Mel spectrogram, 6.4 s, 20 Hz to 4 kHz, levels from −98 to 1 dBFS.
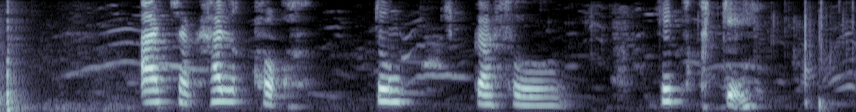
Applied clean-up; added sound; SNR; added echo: classical method log-MMSE.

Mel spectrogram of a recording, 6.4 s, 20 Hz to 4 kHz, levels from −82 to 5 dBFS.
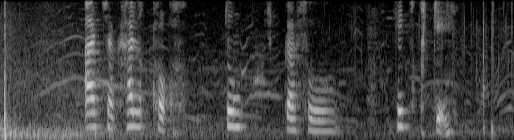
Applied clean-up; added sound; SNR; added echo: none; Crowd / Fireworks; 10 dB; none.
